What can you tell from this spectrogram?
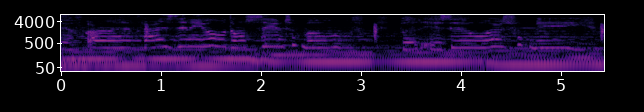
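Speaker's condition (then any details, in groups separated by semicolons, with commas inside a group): No condition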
